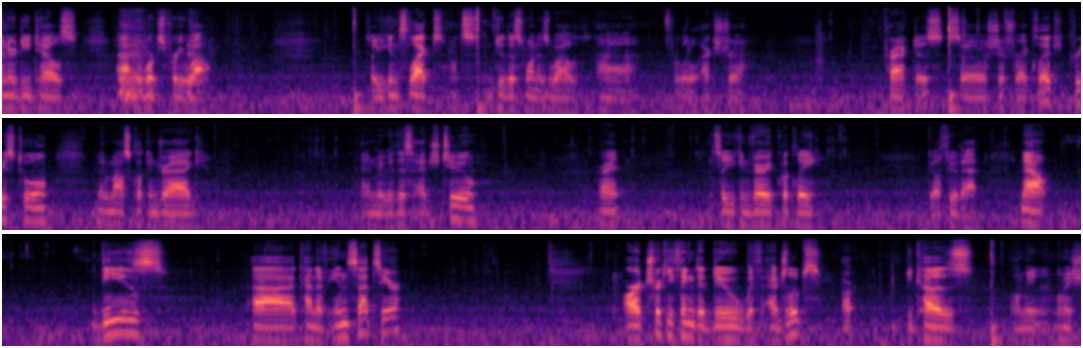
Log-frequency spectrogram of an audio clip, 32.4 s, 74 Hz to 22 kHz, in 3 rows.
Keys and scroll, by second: 3.6 q, 31.5 w.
